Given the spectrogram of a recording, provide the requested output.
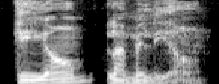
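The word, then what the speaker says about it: Guillaume Le Million: meant only one thing Gom lilon if it doesn't rhyme you're not pronouncing it right that's true out of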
